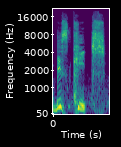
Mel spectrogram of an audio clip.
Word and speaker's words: biscuit: British English, a biscuit. The U is silent, right? Biscuit.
